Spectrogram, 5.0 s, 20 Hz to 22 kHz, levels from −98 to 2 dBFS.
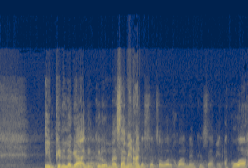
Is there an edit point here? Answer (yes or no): yes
